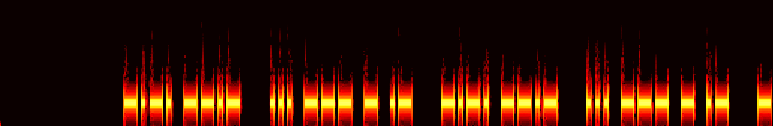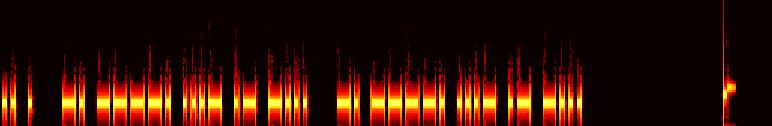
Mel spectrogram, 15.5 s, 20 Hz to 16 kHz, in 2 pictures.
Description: Morse code, heard as a keyed tone, about 28 wpm, 700 Hz. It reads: CQ SOTA CQ SOTA DE N9VAB N9VAB
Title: SOTA QSO Practice 28wpm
